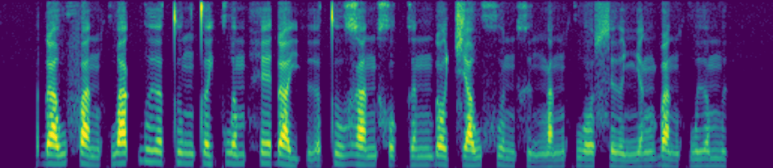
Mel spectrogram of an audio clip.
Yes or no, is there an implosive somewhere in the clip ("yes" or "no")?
yes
